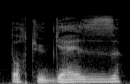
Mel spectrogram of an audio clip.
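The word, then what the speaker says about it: portugaise: don't pronounce the S feminine form portuges you pronounce this Z sound okay and then remember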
